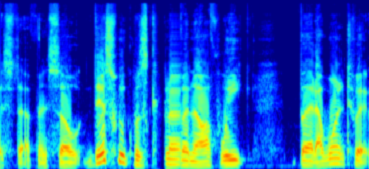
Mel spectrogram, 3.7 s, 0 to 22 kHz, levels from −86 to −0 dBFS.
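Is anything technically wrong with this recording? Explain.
Yes. Hard clipping runs throughout: the speech drives about 9 dB past the level the chain can pass, so a few percent of peaks are sliced flat, giving crackle on loud syllables rather than the steady hiss of noise. A burst of packet loss strikes twice, from 1.55 to 1.67 s and from 1.72 to 1.83 s. Each time roughly 80 ms of speech is lost, and the receiver stretches the last sound into a fading buzz or hiss before jumping ahead. That fill is what separates it from a plain dropout to silence.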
